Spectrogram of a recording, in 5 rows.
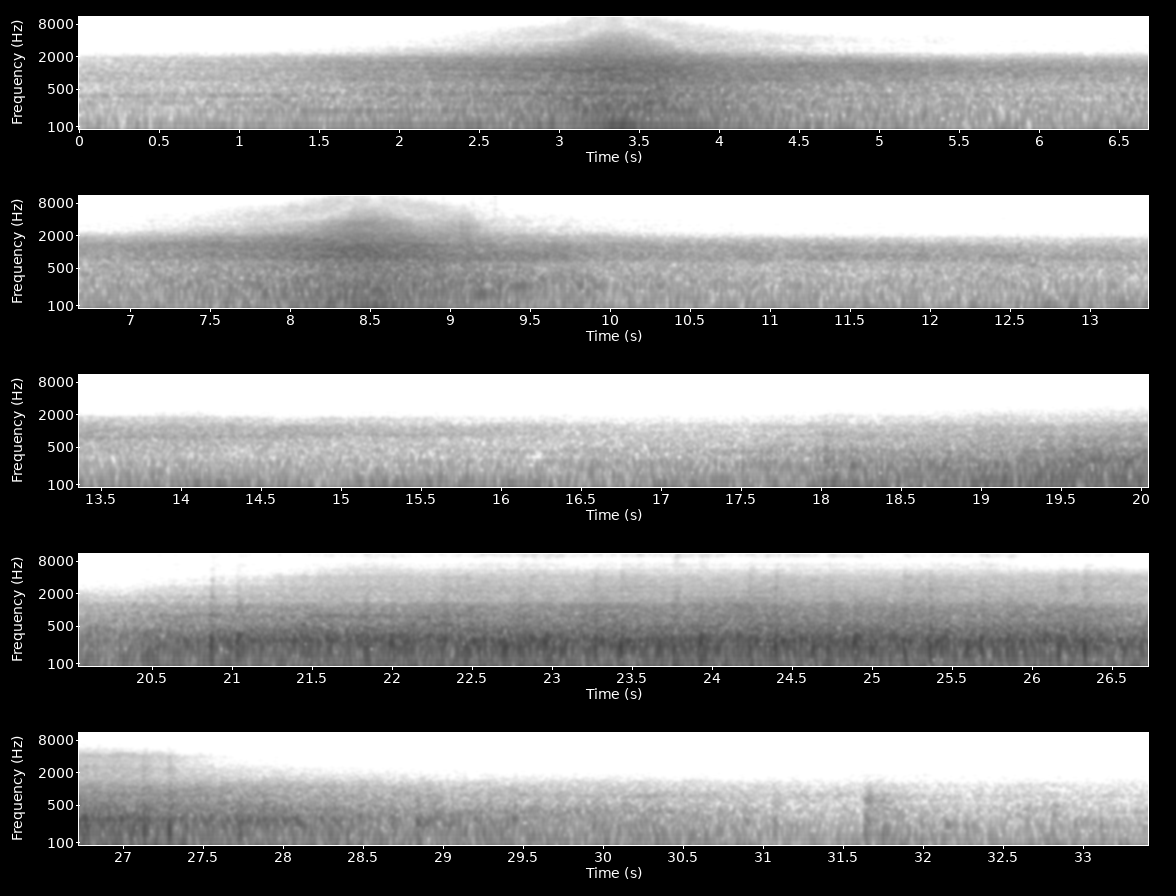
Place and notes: lietzow: b 96 - the city, the country & me: federal highway
cars, trucks, passenger and freight train passing by
the city, the country & me: march 5, 2013
Vorpommern-Rügen, Mecklenburg-Vorpommern, Deutschland, 5 March 2013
